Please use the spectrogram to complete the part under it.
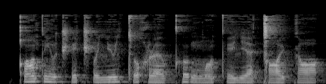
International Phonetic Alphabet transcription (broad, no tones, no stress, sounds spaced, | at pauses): qʼ ɔ̃ t ĩ u̯ t͡ʃʼ ɪ t͡ʃʼ ʊ lʲ u lʲ tʼ u χ ɭ ɜ u̯ kʰ ʊ ŋ͡m ɔ̃ tʼ ɪ lʲ æ ǀ ɑ y̯ k ɑ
